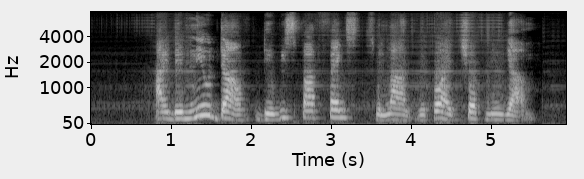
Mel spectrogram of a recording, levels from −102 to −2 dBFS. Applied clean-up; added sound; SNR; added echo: neural separator model SepFormer DNS4.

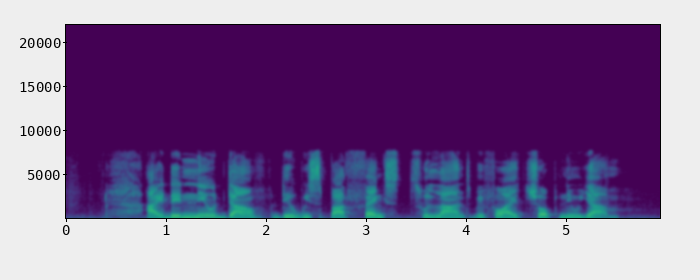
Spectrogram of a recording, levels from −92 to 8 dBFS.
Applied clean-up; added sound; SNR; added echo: none; none; none; none.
